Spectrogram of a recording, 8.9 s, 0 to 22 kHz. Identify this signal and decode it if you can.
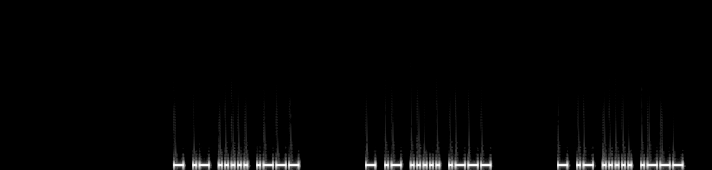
Morse code, heard as a keyed tone, about 32 wpm, 700 Hz. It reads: TA5J TA5J TA5J
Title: DXCC-100 Call Signs - 4 Characters - Repeated 3x - 30wpm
